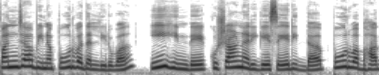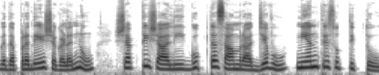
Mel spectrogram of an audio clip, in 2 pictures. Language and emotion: Kannada, neutral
